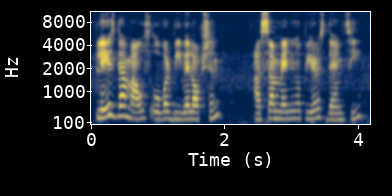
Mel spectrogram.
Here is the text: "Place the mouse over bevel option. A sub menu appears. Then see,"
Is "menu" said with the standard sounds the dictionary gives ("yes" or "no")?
yes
